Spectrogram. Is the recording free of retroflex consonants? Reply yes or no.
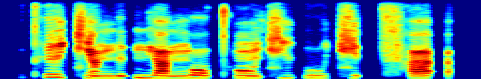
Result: yes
